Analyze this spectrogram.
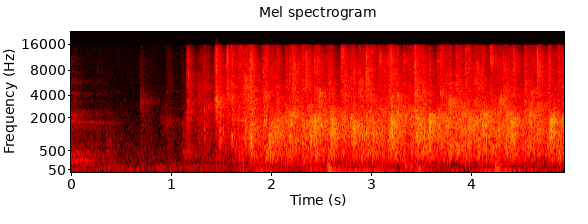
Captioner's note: audience applauding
